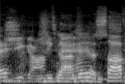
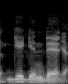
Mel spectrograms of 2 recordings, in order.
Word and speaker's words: Gigandet: Gigante. – Gigante. A soft G to start it off. To match the soft bum that we see as walking past us in the Gigandet.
